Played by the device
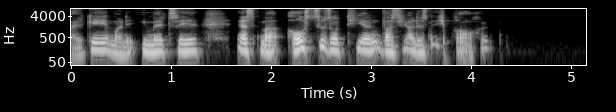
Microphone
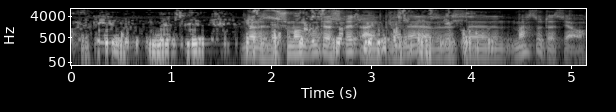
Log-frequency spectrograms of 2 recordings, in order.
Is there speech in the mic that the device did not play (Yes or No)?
Yes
